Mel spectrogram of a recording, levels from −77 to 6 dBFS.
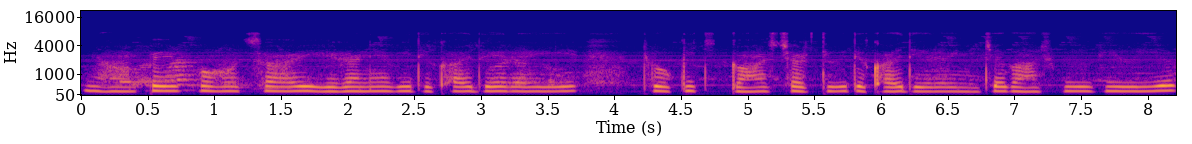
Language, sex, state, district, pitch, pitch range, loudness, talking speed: Hindi, female, Bihar, Jahanabad, 210 Hz, 200-215 Hz, -22 LUFS, 190 wpm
